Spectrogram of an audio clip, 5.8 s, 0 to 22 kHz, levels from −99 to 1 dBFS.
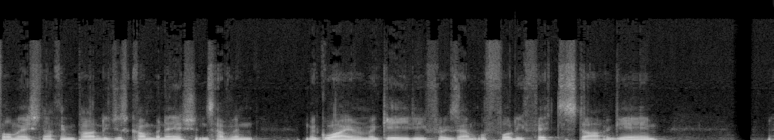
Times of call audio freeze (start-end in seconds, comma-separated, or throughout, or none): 5.51-5.66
